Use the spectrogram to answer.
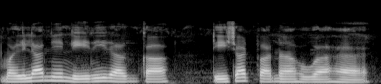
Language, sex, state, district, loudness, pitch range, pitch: Hindi, male, Jharkhand, Garhwa, -15 LUFS, 125-145 Hz, 130 Hz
